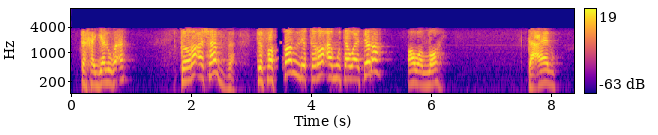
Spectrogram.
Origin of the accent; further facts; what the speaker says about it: Egypt; احنا عندنا في مصر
